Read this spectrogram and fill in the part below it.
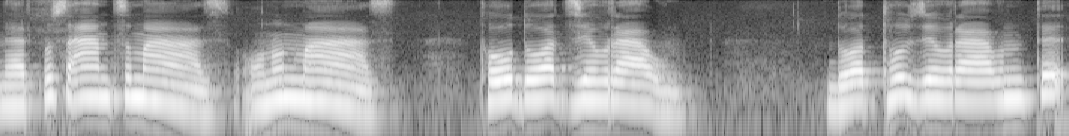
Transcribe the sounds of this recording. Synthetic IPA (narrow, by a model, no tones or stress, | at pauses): neɾpusaːnt͡sɨmaːzṵnunmaːz | t̪ʰowd̪ot̪zewɾaːwun | d̪ot̪ʰːowzewɾaːwunt̪i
